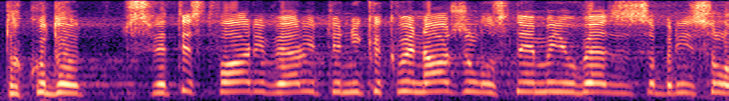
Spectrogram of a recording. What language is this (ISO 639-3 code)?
srp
